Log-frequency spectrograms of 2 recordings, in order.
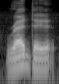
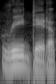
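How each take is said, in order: First: Read is said with a short vowel, like red. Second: Read is said with a long vowel, like reed. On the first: The data has already been read. The speaker calls it right. "the read in the past, like the verb tense in the past" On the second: An instruction to read the data. The speaker calls it wrong. "not read data"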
